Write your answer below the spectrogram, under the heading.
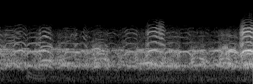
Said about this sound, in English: Whoa! There goes an eagle toward the flock. What a clamor as the frightened geese lift up in unison.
